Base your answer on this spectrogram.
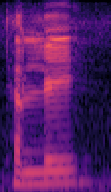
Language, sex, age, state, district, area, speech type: Punjabi, female, 60+, Punjab, Bathinda, urban, read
